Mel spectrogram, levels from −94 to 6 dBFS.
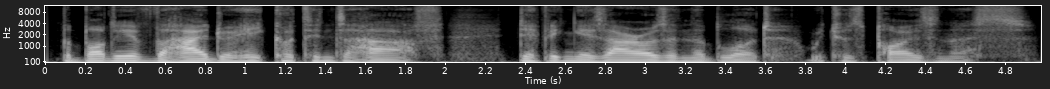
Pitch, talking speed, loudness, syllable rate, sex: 115 Hz, 215 wpm, -21 LUFS, 5.8 syllables/s, male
